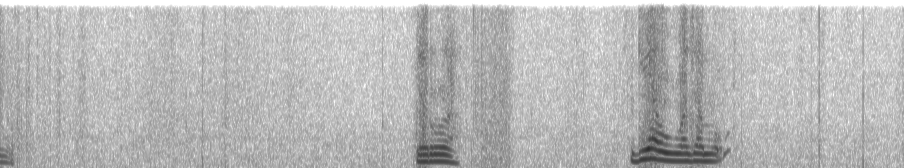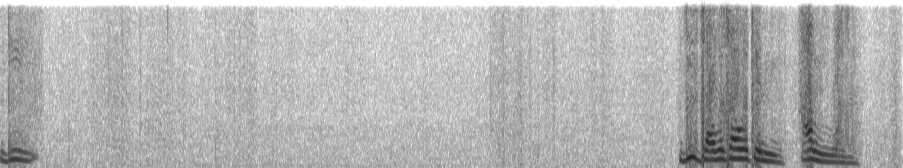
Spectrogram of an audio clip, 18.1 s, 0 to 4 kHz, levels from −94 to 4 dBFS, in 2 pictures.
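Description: Aliasing runs throughout the speech: downsampling without a low-pass filter folded content above 4 kHz back down, roughly 10 dB below the signal, so sibilants sound gritty and metallic. The 4 kHz fold points to an 8 kHz rate, and a spectrogram shows energy packed hard against that edge with mirrored, unrelated partials.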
